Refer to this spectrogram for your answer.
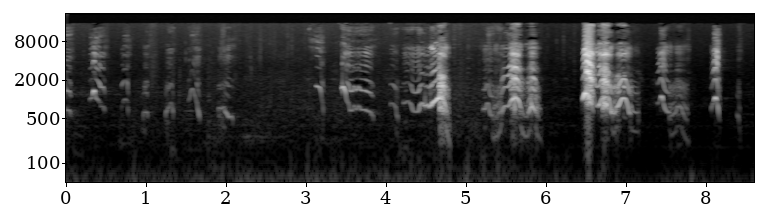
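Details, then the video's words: Several puppies whine for milk. Short, overlapping squeaky whines rise and fall in quick succession, then build into louder, wavering cries and yelps through the second half. "Cute Puppies Whining For Milk"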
